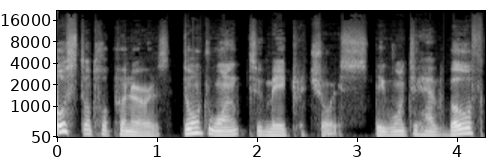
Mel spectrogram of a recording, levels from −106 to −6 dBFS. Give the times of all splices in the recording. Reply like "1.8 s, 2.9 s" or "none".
1.1 s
